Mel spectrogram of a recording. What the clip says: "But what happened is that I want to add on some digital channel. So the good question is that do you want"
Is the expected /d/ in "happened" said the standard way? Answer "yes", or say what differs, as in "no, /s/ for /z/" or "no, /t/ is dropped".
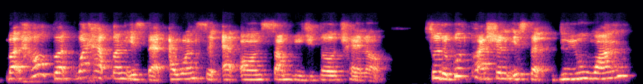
no, /d/ is dropped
